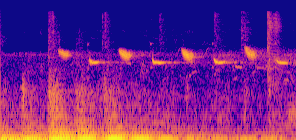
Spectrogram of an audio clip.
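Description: Background film music with sustained deep bass notes. Over it, a high two-note chirp, the first note higher, repeats evenly about twice a second.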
